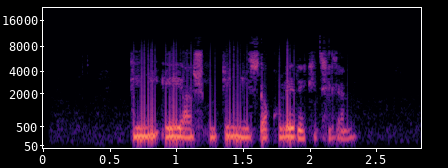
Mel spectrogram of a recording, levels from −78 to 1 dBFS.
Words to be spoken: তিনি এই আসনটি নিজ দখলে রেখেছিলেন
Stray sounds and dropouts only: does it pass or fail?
fail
